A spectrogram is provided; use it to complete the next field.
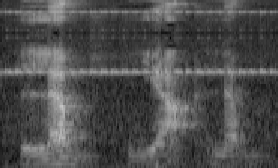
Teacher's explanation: tidak ada dengung, kerana bunyi mim mati itu dinyatakan dengan menutup kedua-dua bibir, kan, syafatain, dua bibir, kan, syafawi, kan, lam ya'lam. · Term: izhar syafawi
